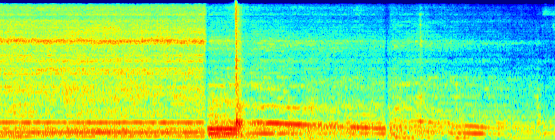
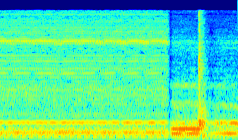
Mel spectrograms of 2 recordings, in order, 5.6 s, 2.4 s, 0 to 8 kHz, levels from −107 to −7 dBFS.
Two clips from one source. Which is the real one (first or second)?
second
